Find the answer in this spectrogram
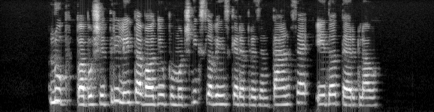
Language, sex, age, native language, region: Slovenian, female, 18-29, Slovenian, Central Slovenia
